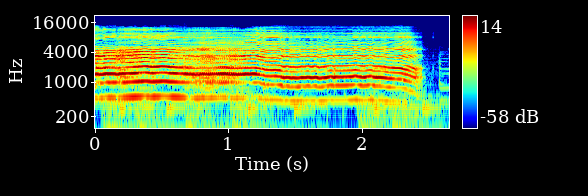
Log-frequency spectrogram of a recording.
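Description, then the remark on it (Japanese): A single sustained, strained vocal scream of frustration, given as a vocal imitation of the feeling of frustration. A loud drawn-out "aaah" held for over two seconds with a rough, harmonic-rich tone before cutting off abruptly. “あーめっちゃ悔しい待って絶対痛かったよね今のね悔しさをじゃあ擬音で発表します”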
